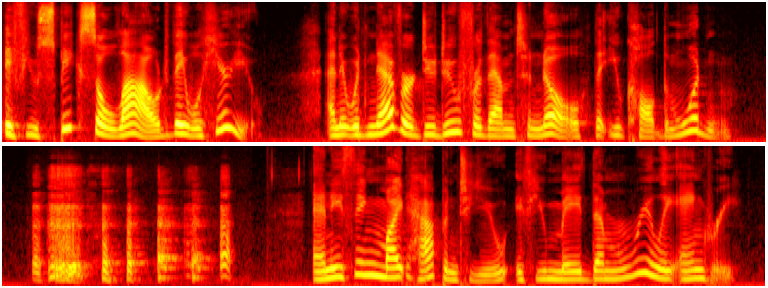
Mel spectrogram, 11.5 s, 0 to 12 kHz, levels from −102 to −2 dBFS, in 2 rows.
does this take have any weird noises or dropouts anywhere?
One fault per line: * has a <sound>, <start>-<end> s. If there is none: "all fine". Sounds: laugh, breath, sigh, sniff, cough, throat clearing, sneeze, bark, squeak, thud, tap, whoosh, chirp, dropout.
* has a laugh, 5.9-7.5 s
